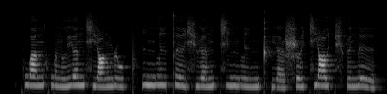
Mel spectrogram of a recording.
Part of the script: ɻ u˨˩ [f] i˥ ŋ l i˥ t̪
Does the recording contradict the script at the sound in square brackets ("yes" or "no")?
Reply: yes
